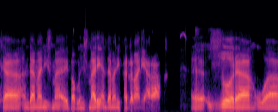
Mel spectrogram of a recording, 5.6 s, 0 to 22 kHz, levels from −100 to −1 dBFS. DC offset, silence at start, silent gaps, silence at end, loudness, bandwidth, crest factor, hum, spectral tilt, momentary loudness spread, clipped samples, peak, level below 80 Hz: under 0.1%; 0 s; none; 0 s; -34 LUFS; 7.6 kHz; 18 dB; none; -5.5 dB/octave; 11 LU; under 0.1%; -16 dBFS; -68 dBFS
